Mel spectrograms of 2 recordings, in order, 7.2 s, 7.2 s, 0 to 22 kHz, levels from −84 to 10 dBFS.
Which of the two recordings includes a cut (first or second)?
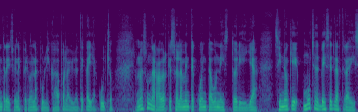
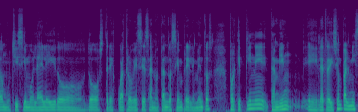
first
